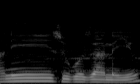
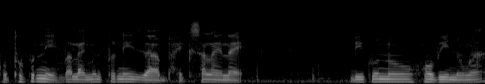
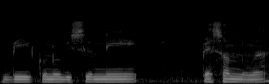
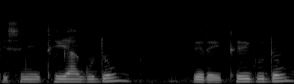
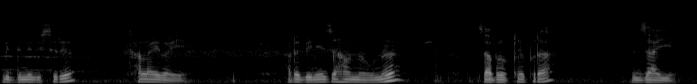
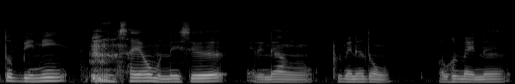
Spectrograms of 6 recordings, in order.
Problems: constant background noise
